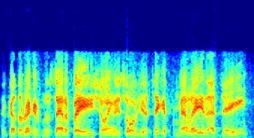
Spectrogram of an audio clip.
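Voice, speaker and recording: An actor playing a hard-nosed, blunt police officer in a vintage radio crime drama, brusque, clipped and accusing. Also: male voice, on the high side, racing, natural voice. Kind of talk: 1930s-1940s radio crime drama acting. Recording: dull vintage radio recording.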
